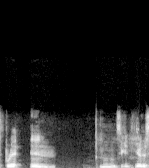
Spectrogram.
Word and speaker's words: Britain: instead of mountain hence instead of britain it's brit in so you can hear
